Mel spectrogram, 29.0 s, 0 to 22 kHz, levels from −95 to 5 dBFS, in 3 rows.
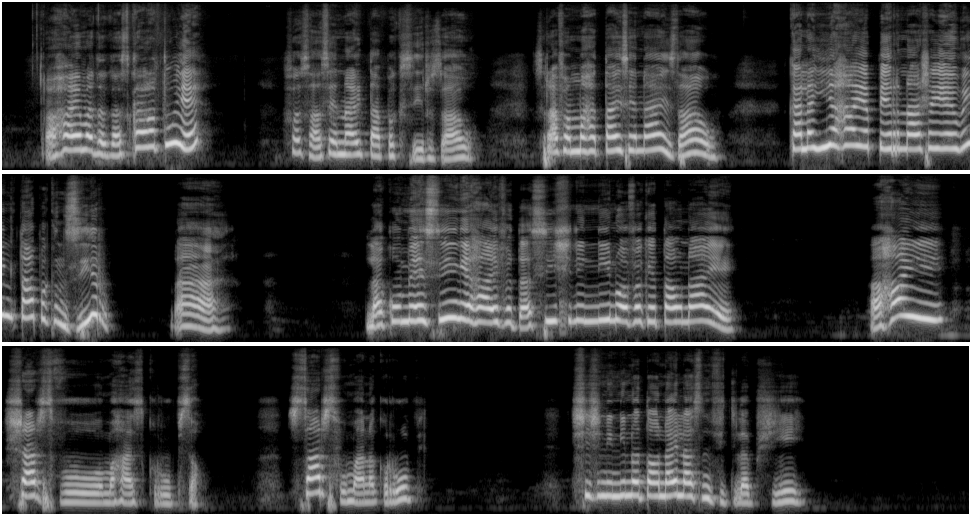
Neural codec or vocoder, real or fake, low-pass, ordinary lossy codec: none; real; none; none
